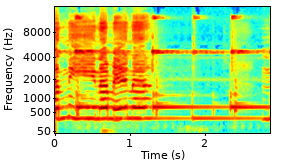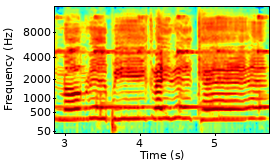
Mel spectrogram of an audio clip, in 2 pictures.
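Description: Nang talung shadow-puppet ensemble music: a wavering, pitch-bending melody over a steady held drone, with a low drum stroke a little after half a second and another about three and a half seconds in.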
